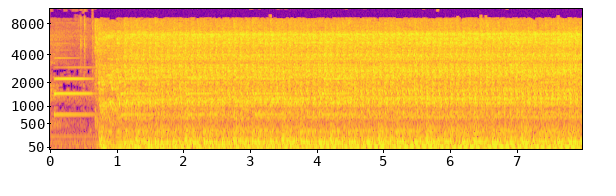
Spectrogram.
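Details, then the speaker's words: 2003 Ford F-350 6.0 Powerstroke after the valve and filter were refitted: quiet, then the engine catches abruptly and settles into a steady, deep, even diesel idle; possible air from cranking without oil; normal start. "sure there's air in the system from trying to crank without oil in it so but so there you go so she's running smooth right now"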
